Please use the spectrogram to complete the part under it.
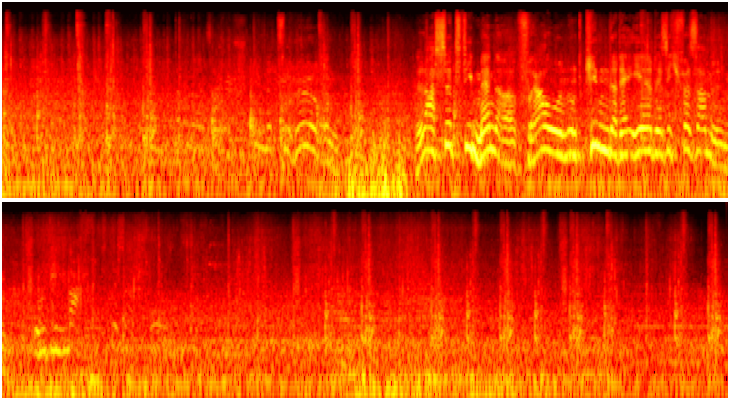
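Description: Footsteps clank on metal walkways.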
